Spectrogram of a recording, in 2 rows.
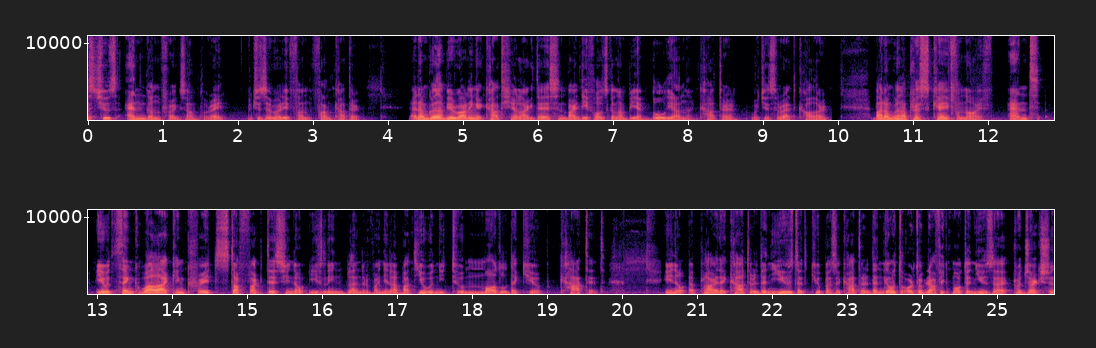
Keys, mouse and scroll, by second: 0.4 click, 3.5 shift+middle click, 4.9-5.9 shift+drag, 8.1 click, 8.9 click, 11.5 k.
